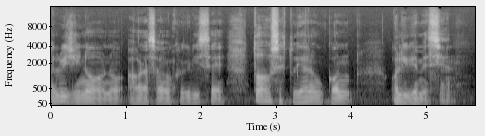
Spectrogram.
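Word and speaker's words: Grisey: Grise, cuyo nombre se escribe Grisei con I griega al final, nació en Belfort en 1946, en Francia.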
